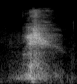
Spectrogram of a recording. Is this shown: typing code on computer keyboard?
no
